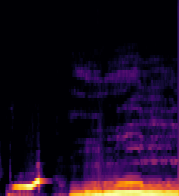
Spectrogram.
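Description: A brief whistle slides upward, then after a short pause a low, eerie whistling tone swells in and bends upward in pitch, holding steady and loud until the end, with no talking.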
